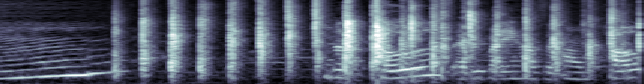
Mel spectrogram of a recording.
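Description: Two people clapping their hands rapidly, starting about a second in, several claps a second, with whooping voices over the applause.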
